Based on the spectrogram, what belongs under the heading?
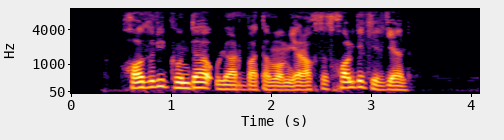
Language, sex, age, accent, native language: Uzbek, male, 19-29, Namangan, Uzbek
